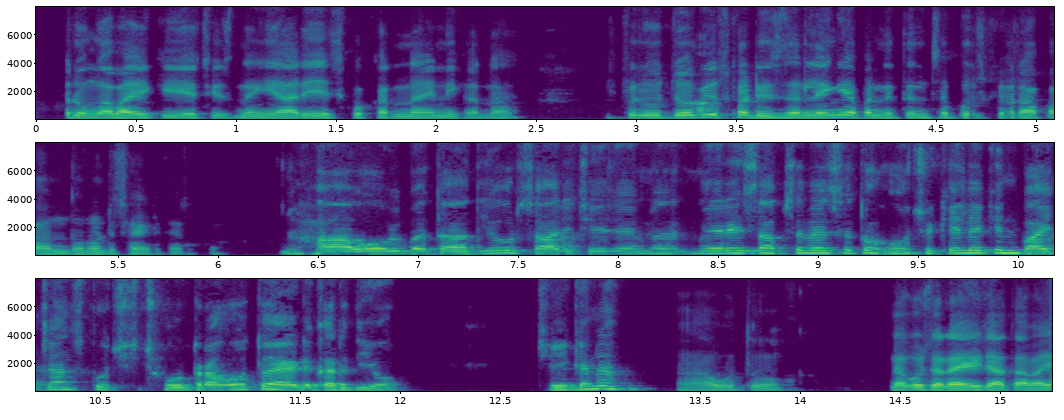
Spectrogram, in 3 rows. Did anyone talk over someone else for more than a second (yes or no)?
no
